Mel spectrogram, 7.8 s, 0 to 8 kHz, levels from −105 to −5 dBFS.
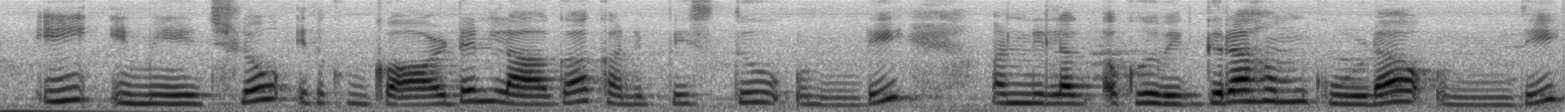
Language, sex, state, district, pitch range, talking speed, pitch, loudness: Telugu, female, Andhra Pradesh, Sri Satya Sai, 225-285 Hz, 105 wpm, 245 Hz, -18 LUFS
